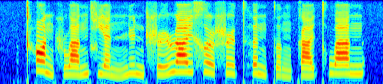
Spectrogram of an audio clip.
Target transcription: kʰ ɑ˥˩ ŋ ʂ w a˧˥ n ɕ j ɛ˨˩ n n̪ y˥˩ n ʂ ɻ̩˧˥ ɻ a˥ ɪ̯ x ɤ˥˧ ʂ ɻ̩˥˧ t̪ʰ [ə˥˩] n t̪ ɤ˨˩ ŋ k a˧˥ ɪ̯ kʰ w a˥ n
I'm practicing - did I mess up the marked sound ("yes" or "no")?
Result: no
